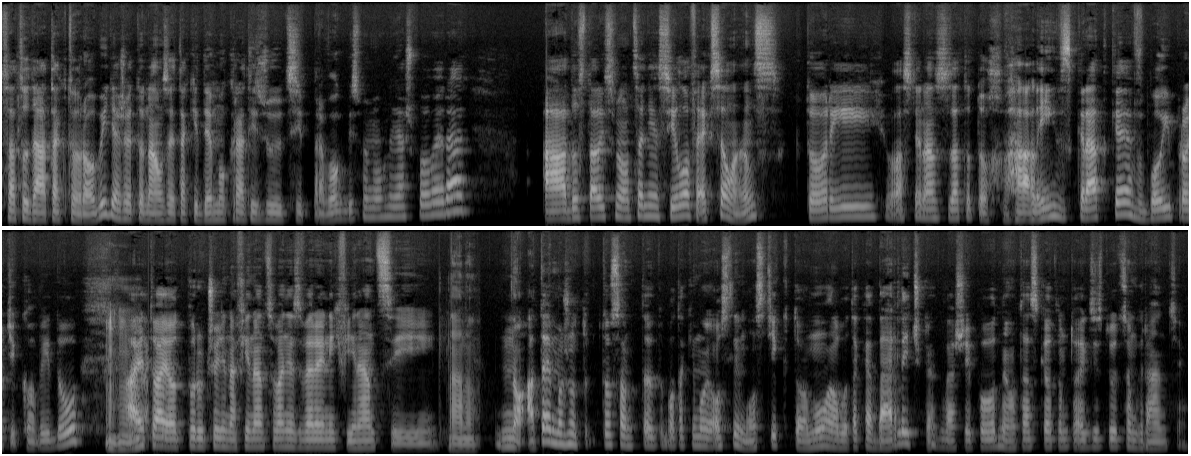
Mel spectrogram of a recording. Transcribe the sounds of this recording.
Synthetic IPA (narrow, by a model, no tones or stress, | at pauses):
sat̪ɔd̪aːt̪akt̪ɔɾɔbiɟaʒɛjɛt̪ɔnaɔzajt̪akiːd̪ɛmɔkɾat̪izujuːt͡sipr̩ʋɔɡ̚bizmɛmɔɦliaʃpɔʋɛd̪ac | ʔad̪ɔst̪alizmɛɔt͡sɛɲɛsilɔfɛksɛlɛns | kt̪ɔɾiːʋlʔa̰sɲɛnaːzzat̪ɔt̪ɔxʋaːliːfskɾat̪kɛvbɔjipɾɔcikɔʋid̪u | a̰jɛt̪ɔajɔt̪̚pɔɾuːt͡ʃaɲɛnafinant͡sɔʋaɲɪɛzʋɛɾɛjniːxfinant͡sijia̰ːnɔ̰nɔ̰ʔa̰t̪ɔjɛmɔʒnɔt̪t̪ɔsɔmt̪ɔt̪ɔbɔlt̪akiːmɔjɔ̰slimɔscikːt̪ɔmualɛbɔt̪akaːbaɾlit͡ʃkaɡʋaʃɛjpʊɔʋɔd̪nɛjɔt̪aːskɛɔt̪ɔmt̪ɔ̰ʔɛɡzist̪ujuːt͡sɔmɡɾancɛ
